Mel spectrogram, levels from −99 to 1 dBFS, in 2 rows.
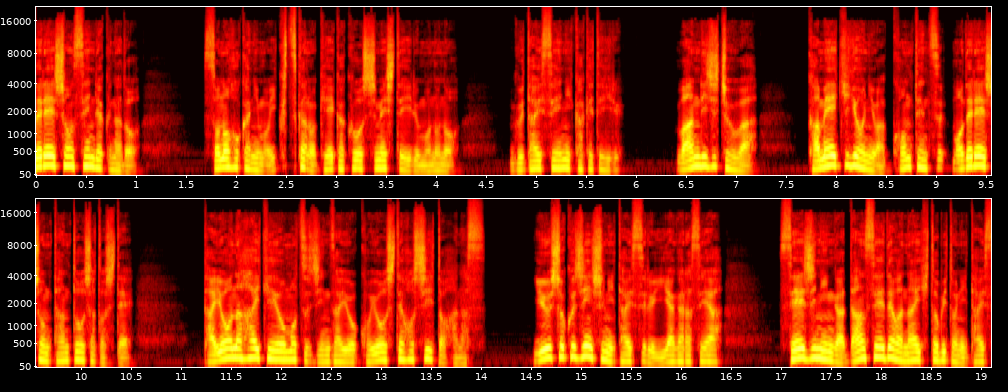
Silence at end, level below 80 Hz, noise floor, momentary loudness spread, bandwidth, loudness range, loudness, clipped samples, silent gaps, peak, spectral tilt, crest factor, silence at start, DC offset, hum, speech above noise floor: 0 s; -70 dBFS; -70 dBFS; 14 LU; over 20 kHz; 4 LU; -24 LUFS; under 0.1%; none; -8 dBFS; -5 dB/octave; 16 dB; 0 s; under 0.1%; none; 47 dB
